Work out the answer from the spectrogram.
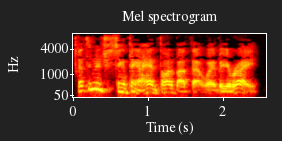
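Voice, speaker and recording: A man co-hosting a podcast in casual, reflective conversation, thinking aloud in long explanations with a husky voice. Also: mid-range voice, huge pitch swings, very fast, fairly bright tone. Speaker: podcast co-host.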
